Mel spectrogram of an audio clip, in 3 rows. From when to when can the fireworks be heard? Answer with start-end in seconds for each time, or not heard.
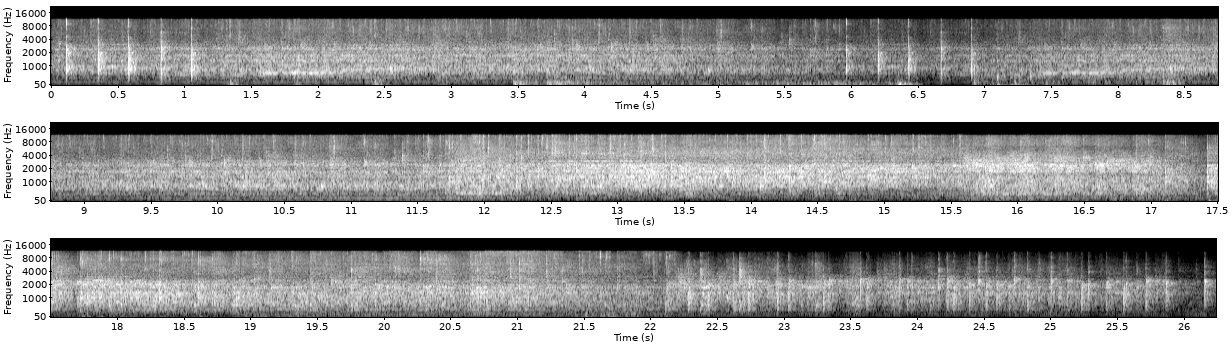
1.3-8.6.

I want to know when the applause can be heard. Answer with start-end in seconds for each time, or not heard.
0.0-26.2.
